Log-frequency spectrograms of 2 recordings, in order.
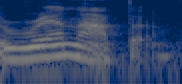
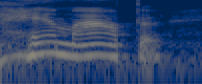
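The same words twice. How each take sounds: First: The name begins with an English r sound. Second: The name begins with a breathy h-like sound. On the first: This is how people in Canada say the name. "eles dizem que o meu nome é Renata" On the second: This is how the speaker says her own name. "eles pensam que o meu nome começa com H"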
